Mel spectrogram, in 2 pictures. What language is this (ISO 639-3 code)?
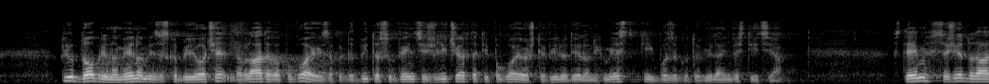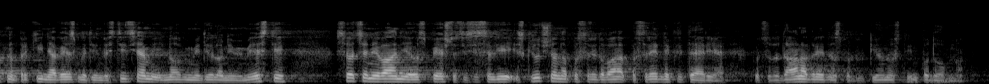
slv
